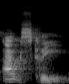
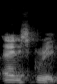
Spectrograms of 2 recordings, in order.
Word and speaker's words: Angstskrig: It's Angstskrig in Danish, but yeah, Angstskrig is cool. Okay. So, and then is the band name actually your name, or do you have a name? Uh, Angstskrig is a collective, so Angstskrig is both our names.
